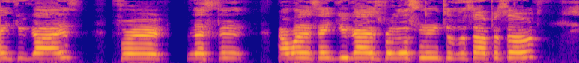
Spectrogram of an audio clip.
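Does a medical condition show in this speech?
Yes: cerebral palsy; limited use of the hands.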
